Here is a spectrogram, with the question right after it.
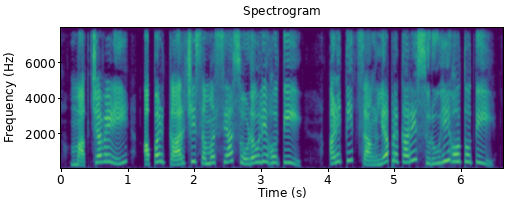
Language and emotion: Marathi, surprised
